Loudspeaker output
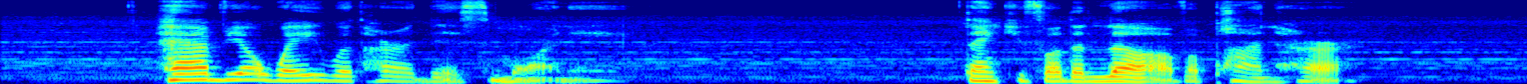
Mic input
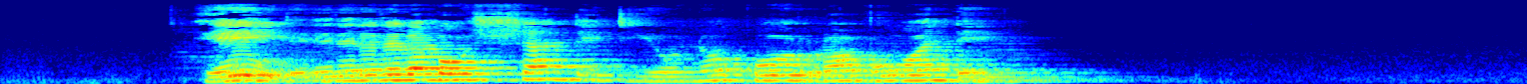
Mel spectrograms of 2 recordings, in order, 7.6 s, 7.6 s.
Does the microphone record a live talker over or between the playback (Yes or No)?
Yes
